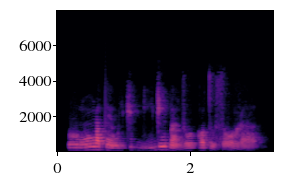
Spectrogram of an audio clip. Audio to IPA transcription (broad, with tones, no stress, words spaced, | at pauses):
ɣo˧ŋɔ̃˦ŋa˦ tɛ̃˧wi˧t͡ʃɨ˦ ɡ͡biː˨˦d͡ʒĩ˦ɓã˨ doː˦ɡɔ˦tu˨sɔ˨˦ ɣa˨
